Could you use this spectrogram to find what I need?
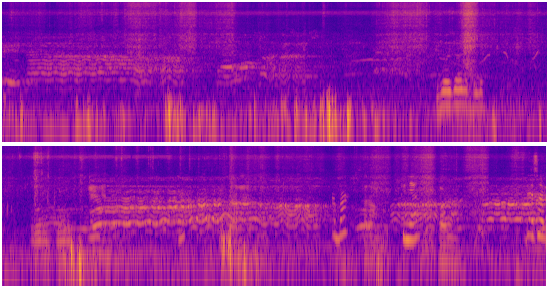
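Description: Dry rice straw rustles as it is handled and tied.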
